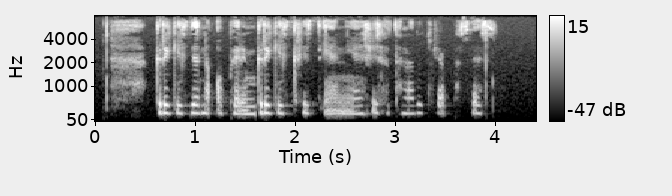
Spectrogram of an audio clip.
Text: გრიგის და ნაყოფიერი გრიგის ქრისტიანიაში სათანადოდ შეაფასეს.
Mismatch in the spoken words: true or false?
false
